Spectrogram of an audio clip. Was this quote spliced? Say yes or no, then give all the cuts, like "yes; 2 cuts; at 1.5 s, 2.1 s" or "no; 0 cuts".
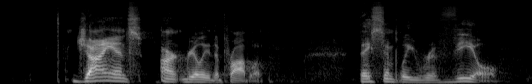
no; 0 cuts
